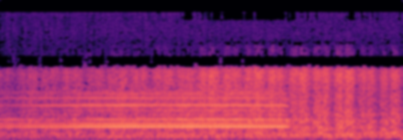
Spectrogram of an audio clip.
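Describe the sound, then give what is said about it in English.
The whistle of a special train boarded at Cascade blows one long, loud, steady, chord-like blast for about three seconds, then cuts off, leaving a dense rumbling background of the moving train. “Henry Blair, riding his hand car, reached Cascade in time to board the special train.”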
